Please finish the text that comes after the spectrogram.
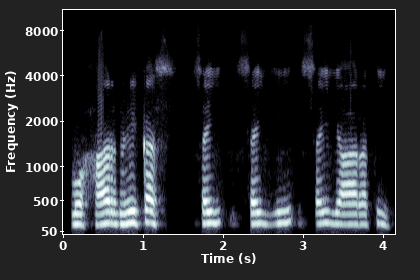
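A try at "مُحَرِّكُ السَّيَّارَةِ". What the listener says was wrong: काफ पे आप जबर क्यों इस्तेमाल कर रहे हैं? मुहर्रिकुस होगा ना, तनवीन खत्म होगा लेकिन दो पेश ही रहेगा ना।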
